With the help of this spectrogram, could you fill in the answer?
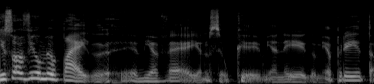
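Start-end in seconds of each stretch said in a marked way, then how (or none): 1.2-3.8 much lower, softer deep-voiced murmur. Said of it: "só dava pra ouvir o sussurrar da voz do meu pai".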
